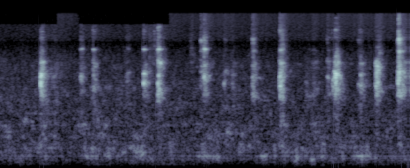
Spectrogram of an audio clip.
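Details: A playing litter of eight Cavalier King Charles Spaniel puppies, Daisy's six and Robin's two merged together; shrill squeaky yips repeat about every half second, bright and piercing, over a faint low hum.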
